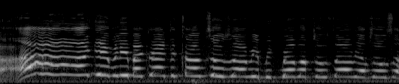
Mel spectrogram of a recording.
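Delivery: put-on, very high-pitched, frantic, panicked voice. Retelling how a young lady apologized after crashing his car, imitating panicked apology. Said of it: "she's panicking all in the hoopla".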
